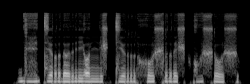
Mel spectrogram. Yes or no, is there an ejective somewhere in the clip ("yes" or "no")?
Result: no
